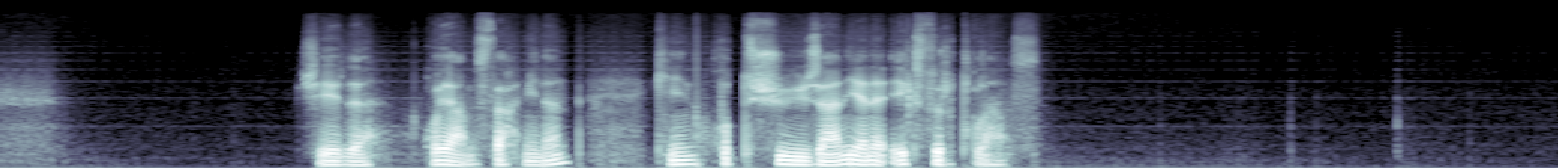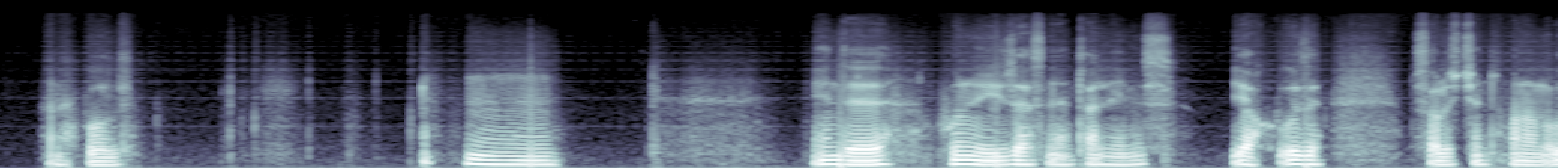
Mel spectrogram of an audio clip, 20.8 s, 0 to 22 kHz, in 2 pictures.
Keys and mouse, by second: 6.3 e, 9.3-10.9 middle drag, 11.6 middle click, 14.2 middle click, 15.5 middle click, 16.8 shift+click, 17.4 middle click, 18.9 click, 19.4 middle click, 20.4 click.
